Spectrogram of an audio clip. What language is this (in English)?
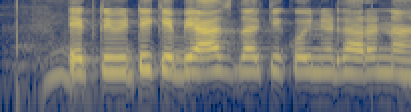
Magahi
